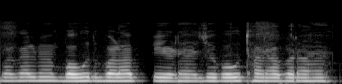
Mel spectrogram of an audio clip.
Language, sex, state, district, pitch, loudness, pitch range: Hindi, male, Jharkhand, Deoghar, 160 Hz, -16 LUFS, 160-165 Hz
